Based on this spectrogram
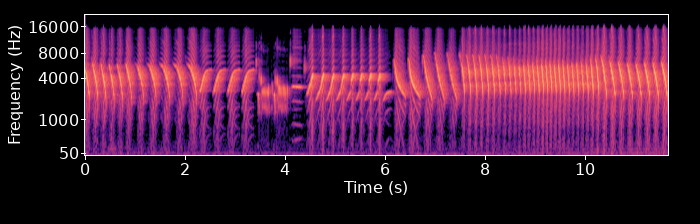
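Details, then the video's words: Loud canary song recorded to encourage young canaries to sing: repeated high chirps, a brief harsher broken passage, more chirp series, then a long fast rolling trill. "ampuh membuat kenari muda gacor"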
